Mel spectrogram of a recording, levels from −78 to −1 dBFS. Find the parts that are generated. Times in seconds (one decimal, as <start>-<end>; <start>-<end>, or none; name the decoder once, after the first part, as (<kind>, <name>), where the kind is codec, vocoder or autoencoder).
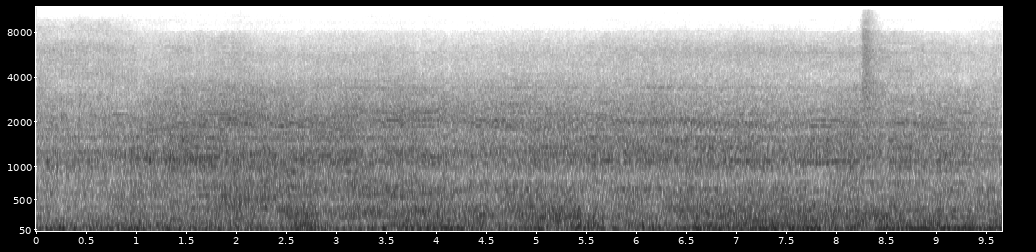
0.0-4.6 (codec, SNAC); 5.5-5.9; 7.7-9.7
